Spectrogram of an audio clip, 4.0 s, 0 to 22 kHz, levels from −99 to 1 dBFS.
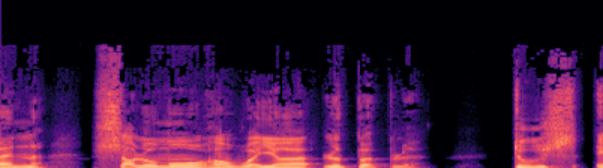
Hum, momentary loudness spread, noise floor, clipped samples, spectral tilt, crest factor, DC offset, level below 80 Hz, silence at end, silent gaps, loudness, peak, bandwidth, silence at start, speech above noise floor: none; 15 LU; -69 dBFS; under 0.1%; -5.5 dB/octave; 16 dB; under 0.1%; -44 dBFS; 0 s; none; -17 LUFS; -2 dBFS; 15.5 kHz; 0 s; 53 dB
